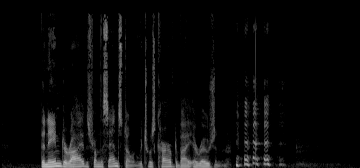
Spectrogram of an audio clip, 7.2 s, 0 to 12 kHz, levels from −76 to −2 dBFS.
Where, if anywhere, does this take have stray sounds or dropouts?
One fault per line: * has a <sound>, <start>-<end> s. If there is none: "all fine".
* has a laugh, 4.7-5.7 s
